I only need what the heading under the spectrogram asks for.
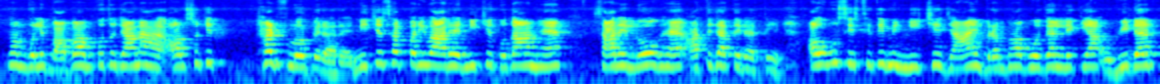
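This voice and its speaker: High-voiced woman giving a devotional talk. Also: normal speed, slight background noise. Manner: earnest storytelling, quoting others in softer voice. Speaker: spiritual speaker. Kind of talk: devotional talk with personal story.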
